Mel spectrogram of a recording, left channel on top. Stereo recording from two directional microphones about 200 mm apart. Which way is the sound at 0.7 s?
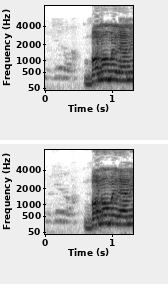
25° right (ahead or behind).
